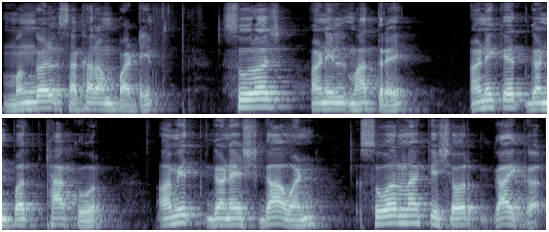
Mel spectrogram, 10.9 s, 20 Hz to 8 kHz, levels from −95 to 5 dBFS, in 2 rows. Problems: background conversations at intervals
